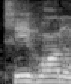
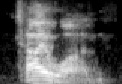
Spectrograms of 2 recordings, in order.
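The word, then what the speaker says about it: Taijuan: Just figure, whenever you see T-A-J-U-A, just T-A-I-W-A-N. Just pronounce it like you would the country.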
